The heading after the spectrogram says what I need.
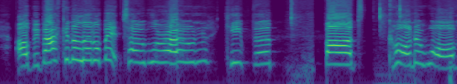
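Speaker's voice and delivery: very high, shrill, carrying yell. Playing Iona in a game, calling to Toblerone before leaving, yelling. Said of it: "I yell".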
